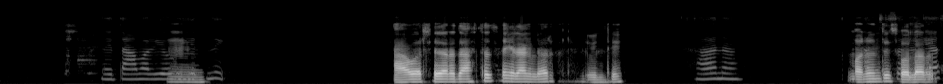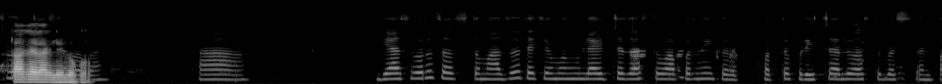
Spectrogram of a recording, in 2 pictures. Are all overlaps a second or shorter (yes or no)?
no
